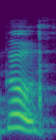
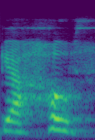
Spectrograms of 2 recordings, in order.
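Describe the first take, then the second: First: No H sound follows the G. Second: An H sound is heard after the G. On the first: The speaker calls it right. "you don't hear the H" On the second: The speaker calls it wrong. "I don't say"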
